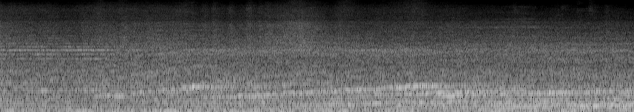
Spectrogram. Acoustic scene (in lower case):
subway station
